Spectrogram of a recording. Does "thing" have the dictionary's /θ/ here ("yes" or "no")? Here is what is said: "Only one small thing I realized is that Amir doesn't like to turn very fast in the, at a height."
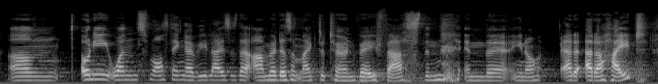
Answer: yes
